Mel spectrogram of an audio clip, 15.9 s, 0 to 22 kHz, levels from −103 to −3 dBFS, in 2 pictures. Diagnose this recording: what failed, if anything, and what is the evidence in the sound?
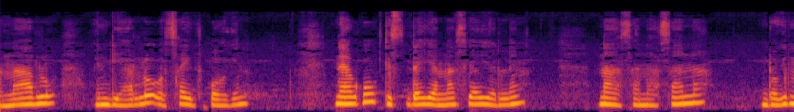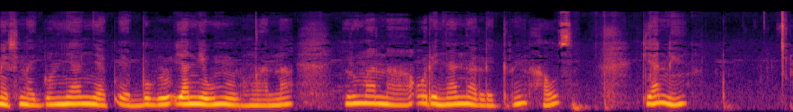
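The codec stage failed: the speech was likely passed through HE-AAC compression at a low bitrate, consistent with about 24 kbps. Its treble is rebuilt from copied lower bands, so s sounds come out gritty and lispy throughout, and nothing survives above 14.9 kHz.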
